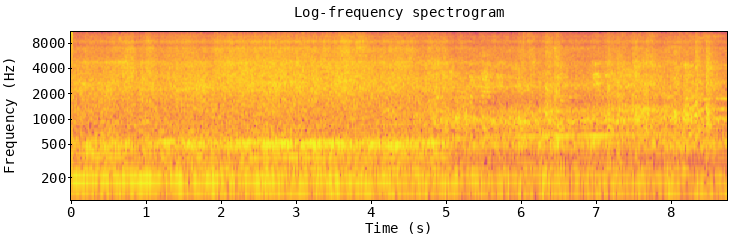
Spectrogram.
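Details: SMRT Kawasaki Nippon Sharyo C751B train 351/352, car 1351 in terrible condition, Bukit Gombak to Jurong East: accelerating from a station gives a low drone with a higher tone on top. These are weird acceleration noises of unknown cause.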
